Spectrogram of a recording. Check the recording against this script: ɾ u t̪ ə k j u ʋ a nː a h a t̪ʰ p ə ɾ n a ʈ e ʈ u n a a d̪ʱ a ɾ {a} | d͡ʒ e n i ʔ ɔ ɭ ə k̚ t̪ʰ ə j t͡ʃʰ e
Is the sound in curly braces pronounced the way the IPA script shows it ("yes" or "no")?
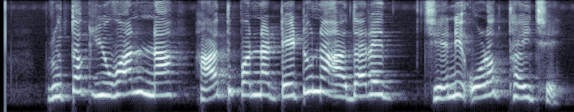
no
